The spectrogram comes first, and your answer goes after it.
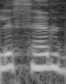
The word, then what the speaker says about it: listen: now we have here in listen the t is silent so we don't say listen we say listen we have the word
